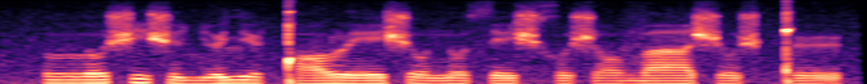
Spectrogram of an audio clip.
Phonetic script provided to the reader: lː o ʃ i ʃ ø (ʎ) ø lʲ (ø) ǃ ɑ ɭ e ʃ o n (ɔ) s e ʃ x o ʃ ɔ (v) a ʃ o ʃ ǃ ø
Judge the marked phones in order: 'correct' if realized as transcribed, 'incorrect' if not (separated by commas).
correct, correct, incorrect, correct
